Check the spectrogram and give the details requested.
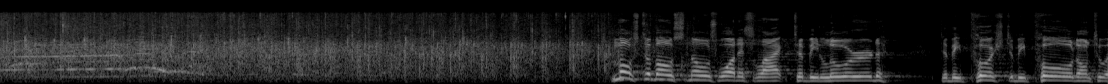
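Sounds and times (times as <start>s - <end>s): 
audience clapping: 0.0s - 6.8s
speech: 6.1s - 11.0s.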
